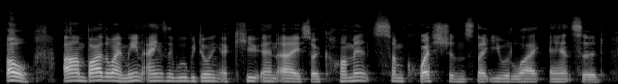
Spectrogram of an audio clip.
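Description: A man's voice: fairly high pitch, fairly even intonation, normal speed, fairly bright tone. A man giving casual commentary over his own game replays, exasperated and ranting, swearing freely as his attacks fail. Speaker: clan leader and channel host.

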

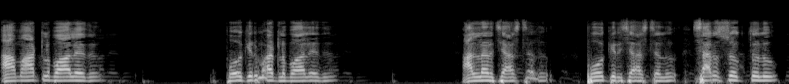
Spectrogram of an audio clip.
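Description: Man, Rayalaseema accent, high voice, dry close sound, preaching with rhetorical questions. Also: no room sound. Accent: Rayalaseema Telugu. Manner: rhetorical questions, swings from loud to low. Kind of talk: sermon testimony. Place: church.

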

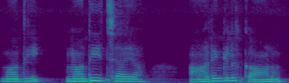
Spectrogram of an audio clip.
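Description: A woman voicing a sharp-tongued young bride who is quick to sulk, speaking in an indignant way in a storybook reading. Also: a little high, natural voice. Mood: flustered. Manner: indignant, pleading.

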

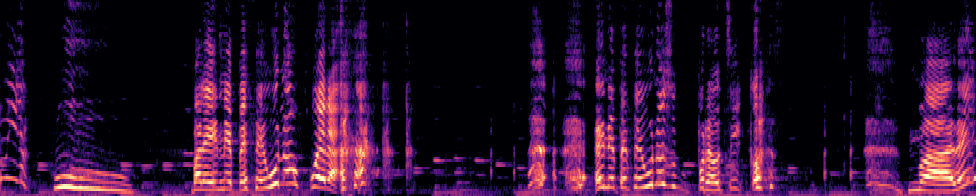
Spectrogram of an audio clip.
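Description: A young woman with a Peninsular Spanish accent chatters through an online game, her voice very high and lively, jumping all over its range. She squeals and exclaims constantly, and game music plays behind her. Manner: excitable, giggly, exclamatory. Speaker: gaming channel host. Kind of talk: casual Roblox gameplay commentary.

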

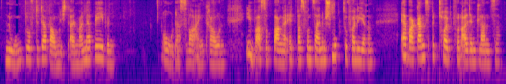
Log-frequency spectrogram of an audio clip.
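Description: Woman, storybook reading, expressive, mid-pitched voice, lifts for dialogue. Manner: expressive, rises for quoted speech. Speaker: reader.

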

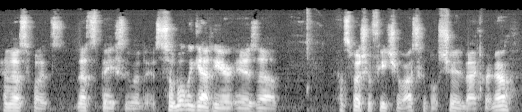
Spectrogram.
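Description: Talking fast in a lowish, fairly bright voice, a middle-aged man unboxes a Blu-ray for his home vlog. He sits at his desk in a small indoor room, recorded by webcam, rambling casually with many fillers and restarts, and there's slight background noise.

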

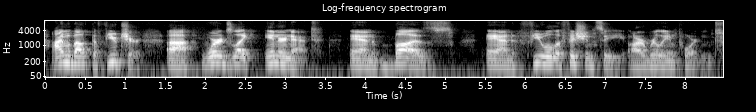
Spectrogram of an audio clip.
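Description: Bright-voiced mock-serious man. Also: mid-range voice, lively intonation, takes it slowly, a little hiss or hum. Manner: mock-serious, rambling non-answers. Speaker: radio DJ. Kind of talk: mock debate comedy.

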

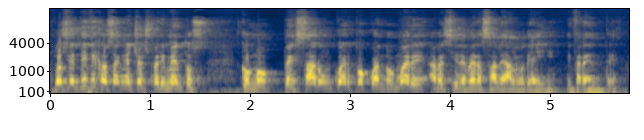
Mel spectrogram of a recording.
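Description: Guy preaching, pretty high voice, tells stories and keeps asking the crowd stuff. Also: quick pace. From Latin America. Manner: storytelling, asks the congregation questions. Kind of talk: sermon.

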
